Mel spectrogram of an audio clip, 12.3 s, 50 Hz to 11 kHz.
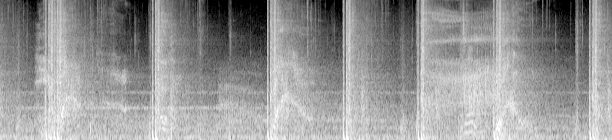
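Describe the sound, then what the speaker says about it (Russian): Pistol shots ring out in the video game Resident Evil 2 Remake, a series of sharp loud single reports spaced one to two seconds apart, each with a short echoing tail over low background game ambience. "20 выстрелов выстрелил."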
